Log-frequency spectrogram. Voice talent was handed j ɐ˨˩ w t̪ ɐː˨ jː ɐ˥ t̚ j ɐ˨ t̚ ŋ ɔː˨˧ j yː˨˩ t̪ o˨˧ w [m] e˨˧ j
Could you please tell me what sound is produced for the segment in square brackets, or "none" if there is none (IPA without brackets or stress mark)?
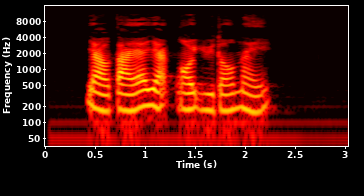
n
